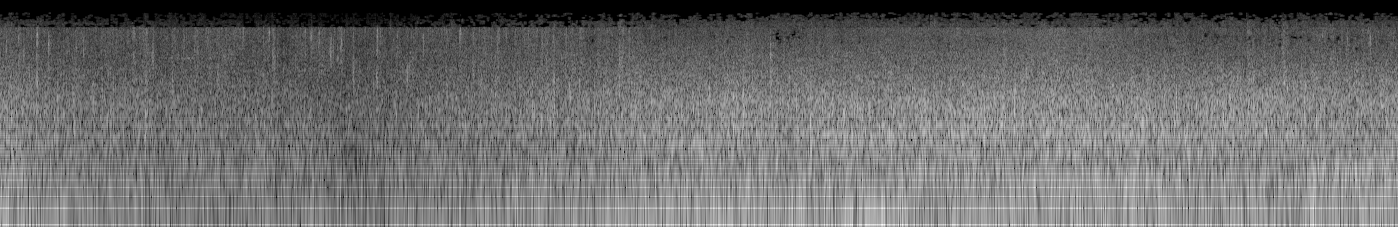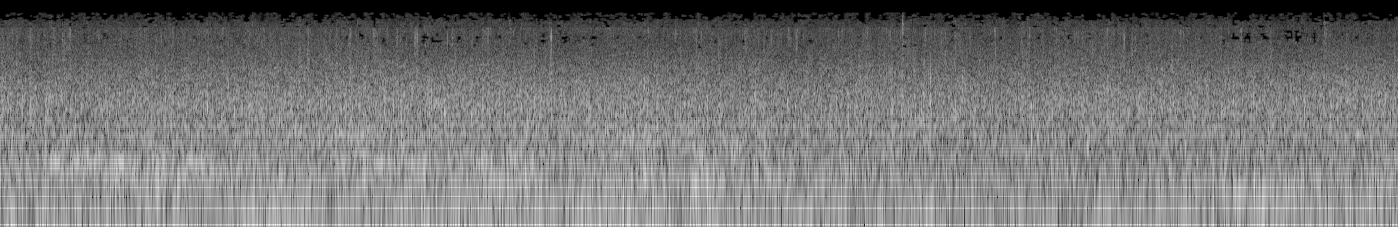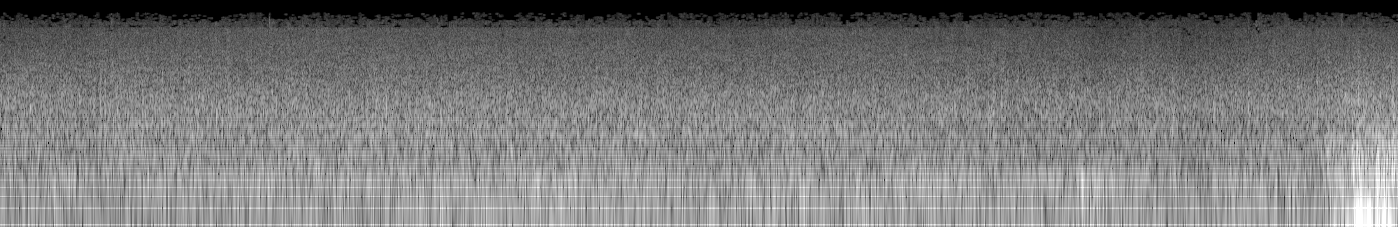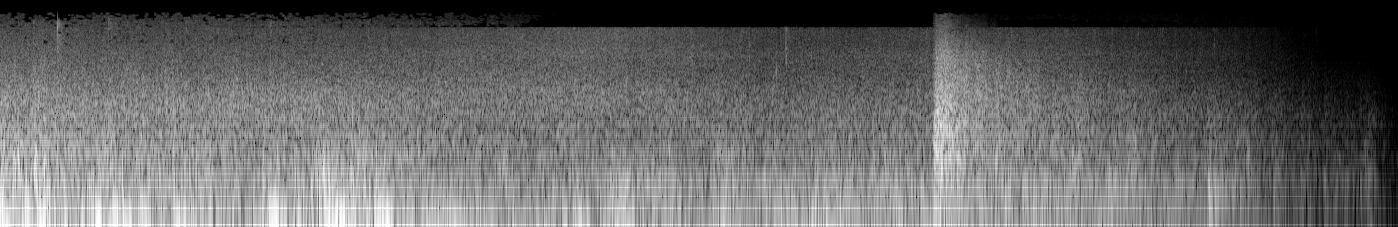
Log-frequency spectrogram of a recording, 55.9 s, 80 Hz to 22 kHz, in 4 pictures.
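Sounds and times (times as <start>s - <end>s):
heavy rain on wet street: 0.0s - 55.9s
thunder rumbling: 6.6s - 22.8s, 40.2s - 55.6s.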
